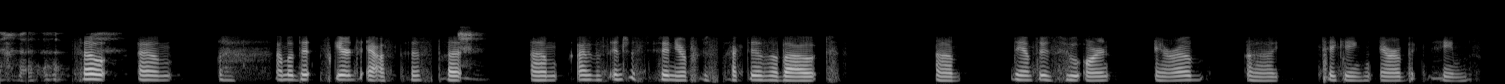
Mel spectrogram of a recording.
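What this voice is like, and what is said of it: Voice affected by illness. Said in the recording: “Sorry about my voice. ... Whatever is going on, going around in D.C. is also in California.”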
